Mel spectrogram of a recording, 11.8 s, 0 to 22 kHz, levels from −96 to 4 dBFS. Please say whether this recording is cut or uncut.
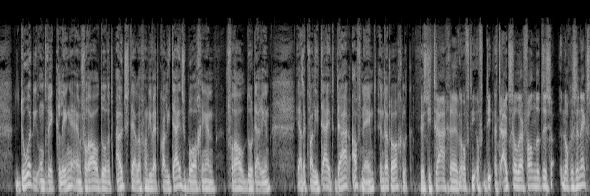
cut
